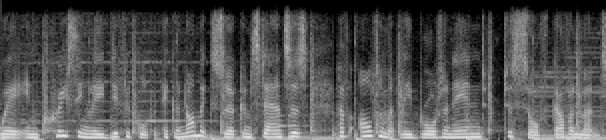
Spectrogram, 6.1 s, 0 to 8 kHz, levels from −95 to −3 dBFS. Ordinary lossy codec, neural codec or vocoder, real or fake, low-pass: Opus, 64 kbps; none; real; 7.2 kHz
